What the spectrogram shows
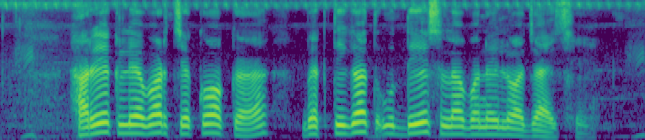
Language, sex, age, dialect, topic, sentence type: Maithili, male, 41-45, Angika, banking, statement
